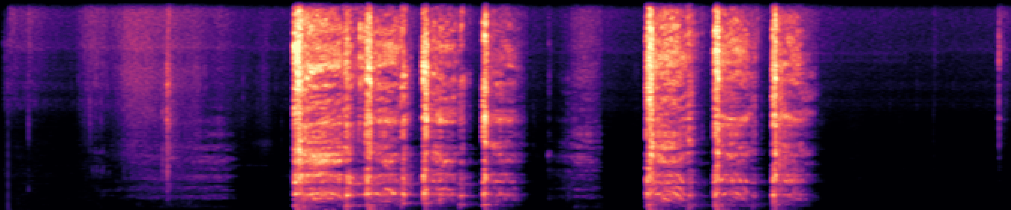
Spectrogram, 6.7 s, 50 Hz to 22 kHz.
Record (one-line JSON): {"cough_length": "6.7 s", "cough_amplitude": 32768, "cough_signal_mean_std_ratio": 0.42, "survey_phase": "alpha (2021-03-01 to 2021-08-12)", "age": "45-64", "gender": "Male", "wearing_mask": "No", "symptom_fatigue": true, "symptom_loss_of_taste": true, "symptom_onset": "8 days", "smoker_status": "Current smoker (11 or more cigarettes per day)", "respiratory_condition_asthma": false, "respiratory_condition_other": false, "recruitment_source": "REACT", "submission_delay": "3 days", "covid_test_result": "Negative", "covid_test_method": "RT-qPCR"}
